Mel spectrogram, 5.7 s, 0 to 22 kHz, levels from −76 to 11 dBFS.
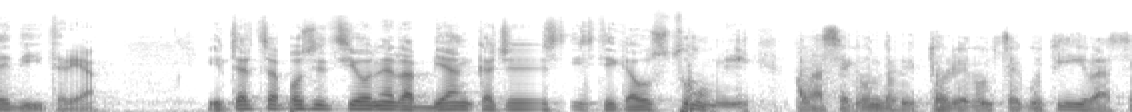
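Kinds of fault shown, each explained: Call audio freeze: Around 2.57 to 2.73 s the sound stalls and the last moment is stretched into a fading buzz or hiss lasting about 133 ms. This is likely the receiver's buffer running dry while packets were held up in transit. Nothing is lost; playback resumes where it stopped, so everything afterwards sits about 133 ms later. A spectrogram shows smeared, repeating horizontal bands that fade, and the waveform shows a decaying repetitive stretch rather than a flat gap.
Short concealed packet loss: Two brief holes follow. At 2.81 to 2.88 s about 40 ms of audio never arrived and was filled with roughly 43 ms of guessed continuation. At 2.92 to 2.96 s about 20 ms was replaced with 19 ms of fill. Each is heard as a quick smear or wobble. On a spectrogram these look like short blurred patches breaking the fine detail.
Call bitrate drop: From 3.45 s to the end the encoder is pushed from 96 kbps down to 7 kbps, staying at that floor for about 1.6 s. 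At that rate the audio is coded coarsely and the bandwidth shrinks from 20 kHz to 8 kHz, so the sound turns muffled, rough and watery. A spectrogram shows energy abruptly cut off above 8 kHz, with blocky, grainy texture below it. The waveform looks less detailed.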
